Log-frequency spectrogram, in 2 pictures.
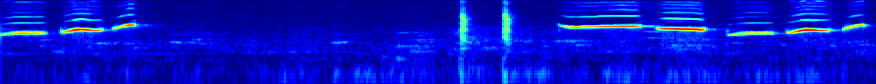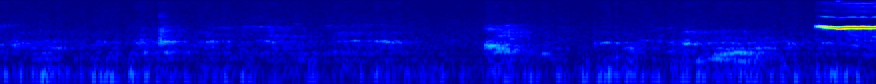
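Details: Female white-rumped shama calling to provoke males into singing: a phrase of clear whistled notes, some rising and some falling, followed by two sharp clicks and a second whistled phrase. Silence in between, then another whistle begins.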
